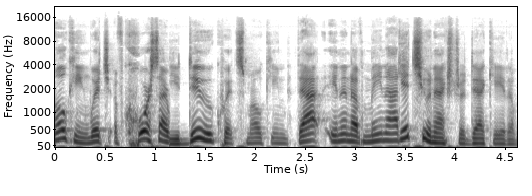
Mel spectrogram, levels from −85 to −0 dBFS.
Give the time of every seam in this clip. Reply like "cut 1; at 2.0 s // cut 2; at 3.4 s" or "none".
cut 1; at 1.1 s // cut 2; at 2.3 s // cut 3; at 3.0 s // cut 4; at 3.4 s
